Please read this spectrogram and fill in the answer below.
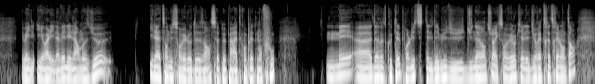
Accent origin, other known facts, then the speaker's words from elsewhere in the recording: Pont-du-Château, Auvergne-Rhône-Alpes, France; born there; la ville dans laquelle je suis né, qui est Pont-du-Château à côté de Clermont-Ferrand. Alors voilà, moi je suis né à Pont-du-Château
